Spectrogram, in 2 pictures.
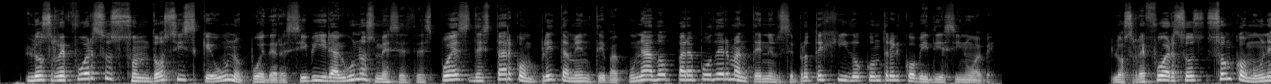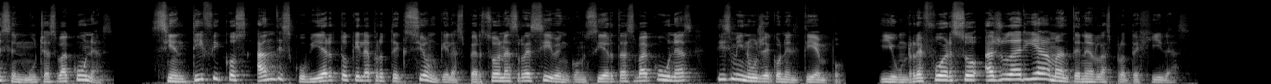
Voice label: Boosters PSA SPANISH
